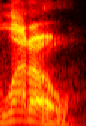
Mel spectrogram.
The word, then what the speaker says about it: Leto: It's pronounced Leto. Hey, Jared Leto.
